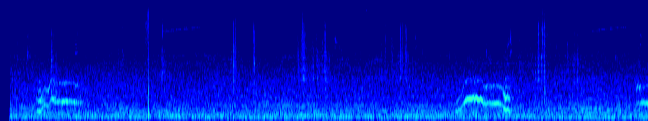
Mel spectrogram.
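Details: Kitten making short tonal "mmmm" sounds while eating: two brief rising-then-falling hums, near the start and around six seconds, with a third starting at the very end, over steady low indoor background noise and faint clicks.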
